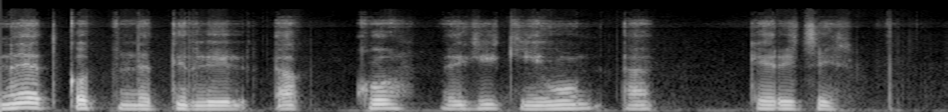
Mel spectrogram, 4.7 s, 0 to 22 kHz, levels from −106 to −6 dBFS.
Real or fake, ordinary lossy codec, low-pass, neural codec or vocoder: fake; Opus, 32 kbps; 14.4 kHz; codec, 32 kHz, 1.9 kbps, SNAC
